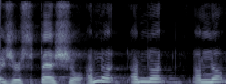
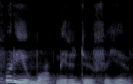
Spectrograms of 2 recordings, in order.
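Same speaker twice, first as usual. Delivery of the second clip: tender Jesus; 6 semitones lower, 9 dB quieter, much faster than usual. Acted. Preacher voicing Jesus to beggar.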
